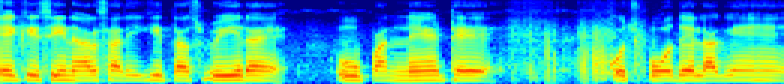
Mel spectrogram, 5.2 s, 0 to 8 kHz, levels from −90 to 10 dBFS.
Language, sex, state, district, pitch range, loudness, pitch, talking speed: Hindi, male, Madhya Pradesh, Bhopal, 165-170 Hz, -14 LUFS, 165 Hz, 150 wpm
